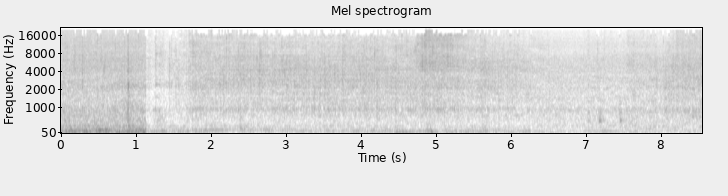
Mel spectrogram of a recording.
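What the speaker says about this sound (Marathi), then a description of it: "तेलामध्ये भाजून घ्यायचं आहे." Tomato, onion, green chili and curry leaves fry in hot oil for a Maharashtrian matki usal, giving a steady, close, continuous sizzle that holds throughout with no voices.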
